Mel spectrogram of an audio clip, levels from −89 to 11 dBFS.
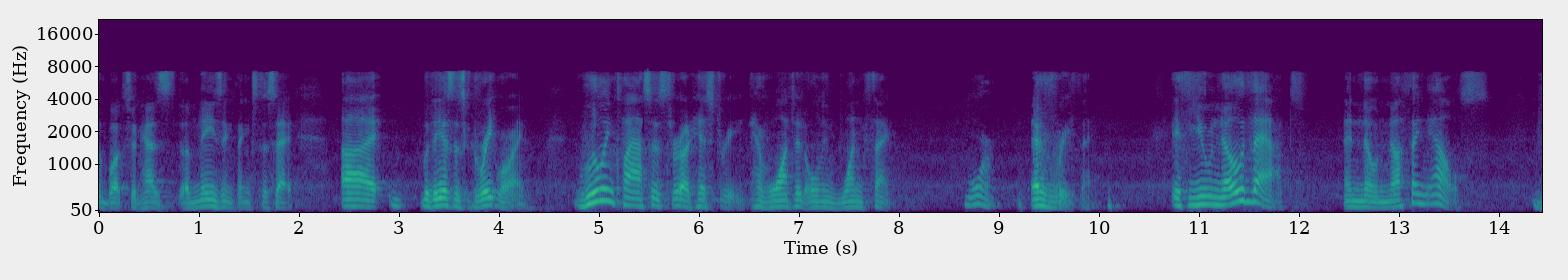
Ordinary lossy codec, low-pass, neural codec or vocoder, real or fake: AAC, 32 kbps; 7.2 kHz; codec, 16 kHz, 2 kbps, FunCodec, trained on Chinese and English, 25 frames a second; fake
